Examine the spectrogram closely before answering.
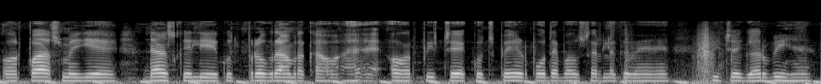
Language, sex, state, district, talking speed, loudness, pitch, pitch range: Hindi, female, Rajasthan, Bikaner, 190 wpm, -19 LUFS, 165 Hz, 160-170 Hz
